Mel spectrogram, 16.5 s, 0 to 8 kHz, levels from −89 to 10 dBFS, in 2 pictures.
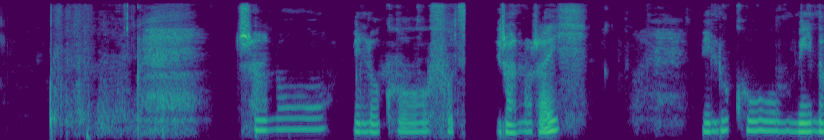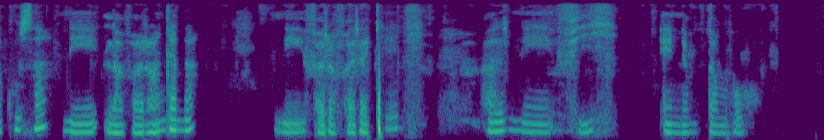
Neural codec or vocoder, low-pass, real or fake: none; 7.2 kHz; real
